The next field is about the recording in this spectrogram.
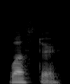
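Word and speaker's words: Worcester: I don't know how to pronounce the names. Havville, Massachusetts. That real quick for you. Worester.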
